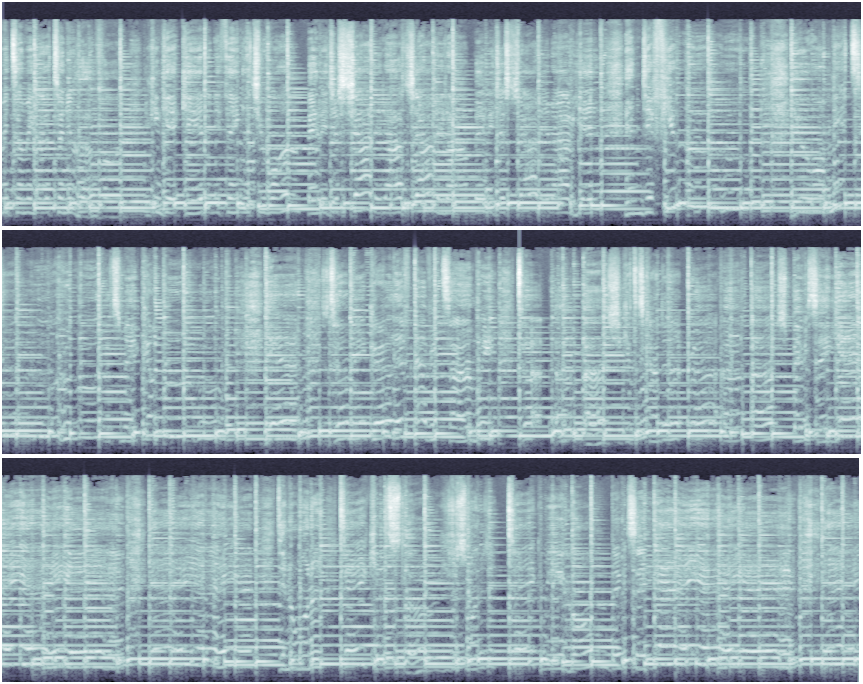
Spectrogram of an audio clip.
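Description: Ukulele strummed in a steady rhythm, cycling through the four chords E, A, C-sharp minor and B in a down, down, down-up-down, down-up-down pattern. A man's voice sings along.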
